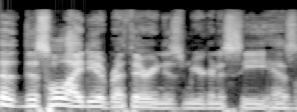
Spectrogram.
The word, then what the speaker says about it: Breatharianism: And so what this person's asking about is, I think it's pronounced Breatharianism. Okay. Not as in like getting a breath of fresh air, but it's called Breatharianism.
